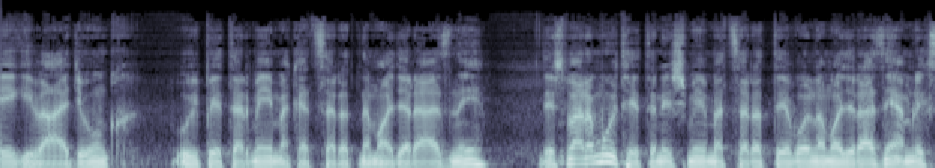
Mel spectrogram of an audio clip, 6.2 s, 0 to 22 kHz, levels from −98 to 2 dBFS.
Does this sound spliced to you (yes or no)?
no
